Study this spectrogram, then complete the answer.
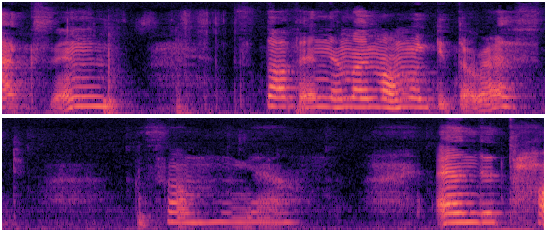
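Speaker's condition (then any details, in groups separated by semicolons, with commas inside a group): Cerebral palsy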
